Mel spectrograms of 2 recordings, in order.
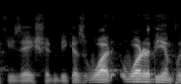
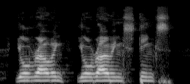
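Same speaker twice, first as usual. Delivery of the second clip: botched put-on accent, not Australian, higher and louder; 8 semitones higher, 7 dB louder than usual. Imitating him from the online content in a South African-sounding accent. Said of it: "That was a South African accent".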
